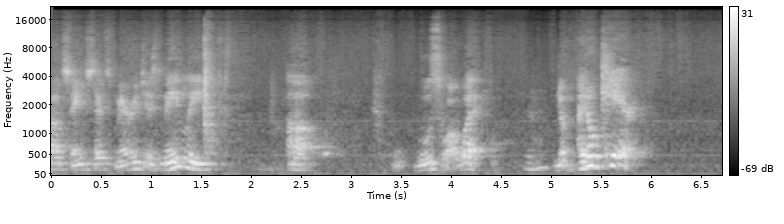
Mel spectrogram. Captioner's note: japanese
